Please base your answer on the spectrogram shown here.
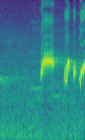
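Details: Song fragment of a red-whiskered bulbul with a mature wild voice, used to teach young birds. One loud whistled note is followed by three or four short, bouncing chirps in quick succession.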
